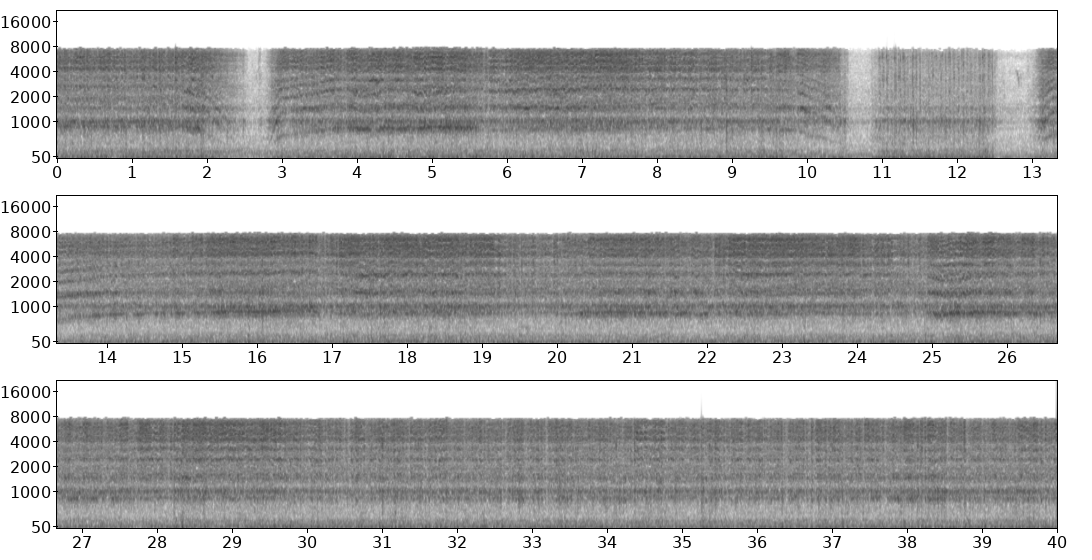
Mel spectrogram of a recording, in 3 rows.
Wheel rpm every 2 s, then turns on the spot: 220, 120, 210, 210, 210, 70, 70, 210, 220, 210, 220, 220, 210, 220, 220, 220, 220, 220, 220, 220.
10-12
